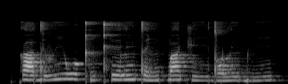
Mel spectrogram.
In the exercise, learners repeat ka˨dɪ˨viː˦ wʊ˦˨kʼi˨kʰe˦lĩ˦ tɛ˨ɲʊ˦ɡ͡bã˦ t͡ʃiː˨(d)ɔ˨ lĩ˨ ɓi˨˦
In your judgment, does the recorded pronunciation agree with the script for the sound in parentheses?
yes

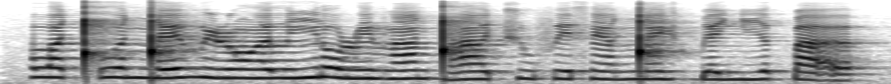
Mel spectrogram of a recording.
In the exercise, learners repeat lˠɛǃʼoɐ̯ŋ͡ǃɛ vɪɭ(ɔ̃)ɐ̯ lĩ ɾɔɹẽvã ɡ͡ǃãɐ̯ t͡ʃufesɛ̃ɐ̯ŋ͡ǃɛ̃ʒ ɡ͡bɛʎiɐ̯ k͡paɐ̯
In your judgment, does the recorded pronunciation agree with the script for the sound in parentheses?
yes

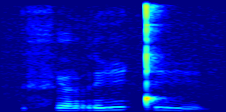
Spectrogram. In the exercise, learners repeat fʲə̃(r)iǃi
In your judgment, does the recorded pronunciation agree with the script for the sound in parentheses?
yes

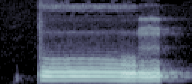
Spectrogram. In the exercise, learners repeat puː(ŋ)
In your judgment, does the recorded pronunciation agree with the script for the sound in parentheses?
yes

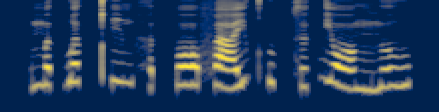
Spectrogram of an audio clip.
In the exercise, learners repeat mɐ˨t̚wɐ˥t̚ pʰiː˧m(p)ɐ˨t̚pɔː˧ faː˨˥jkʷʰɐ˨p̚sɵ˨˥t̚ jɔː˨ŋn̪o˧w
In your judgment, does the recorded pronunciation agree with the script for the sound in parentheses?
no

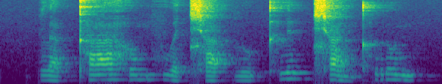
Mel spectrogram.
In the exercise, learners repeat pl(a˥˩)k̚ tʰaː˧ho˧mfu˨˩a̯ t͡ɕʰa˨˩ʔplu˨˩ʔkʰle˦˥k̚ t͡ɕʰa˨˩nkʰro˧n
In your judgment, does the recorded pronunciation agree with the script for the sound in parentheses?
no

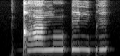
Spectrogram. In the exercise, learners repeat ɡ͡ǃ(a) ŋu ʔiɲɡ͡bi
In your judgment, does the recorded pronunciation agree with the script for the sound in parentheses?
yes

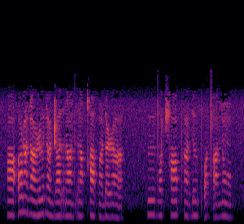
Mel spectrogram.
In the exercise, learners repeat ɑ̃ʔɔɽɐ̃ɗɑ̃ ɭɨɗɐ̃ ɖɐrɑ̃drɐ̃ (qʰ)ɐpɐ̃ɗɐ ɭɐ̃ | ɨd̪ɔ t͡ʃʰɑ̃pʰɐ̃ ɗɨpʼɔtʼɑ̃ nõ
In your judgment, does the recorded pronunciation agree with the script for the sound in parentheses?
yes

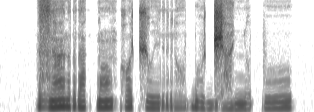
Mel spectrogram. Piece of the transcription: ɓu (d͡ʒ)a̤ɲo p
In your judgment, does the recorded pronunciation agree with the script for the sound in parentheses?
yes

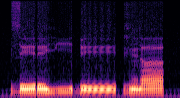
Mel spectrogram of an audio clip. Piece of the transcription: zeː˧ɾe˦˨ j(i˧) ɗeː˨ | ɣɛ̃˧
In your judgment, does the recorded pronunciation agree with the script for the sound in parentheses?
no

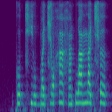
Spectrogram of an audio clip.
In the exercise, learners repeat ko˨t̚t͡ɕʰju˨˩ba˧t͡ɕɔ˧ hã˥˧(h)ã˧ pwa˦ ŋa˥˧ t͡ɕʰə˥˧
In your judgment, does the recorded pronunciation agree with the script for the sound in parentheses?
yes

